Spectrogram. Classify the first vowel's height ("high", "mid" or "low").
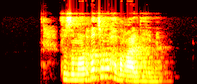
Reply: mid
